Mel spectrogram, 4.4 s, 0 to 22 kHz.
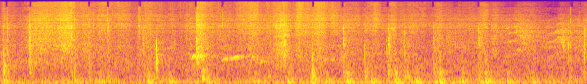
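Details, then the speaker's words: Toyota Cresta JZX90 driving with DG5 coilovers, front one rebuilt: irregular dull low thuds through road rumble; clunk traced to rear upper arm bushings, replacement bushings on order. "So the sounds, can you hear that clunking? So I have had one of the DG5 coilovers in the front rebuilt. Uh, but it's actually the upper arm here, uh, that comes out here."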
